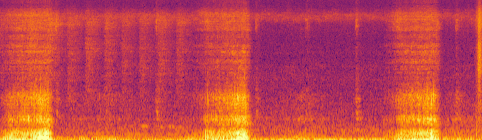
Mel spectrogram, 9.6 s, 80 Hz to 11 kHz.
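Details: Tired, sleeping bloodhound snoring: deep, low rumbling snores on each breath, about 16 breaths a minute.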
